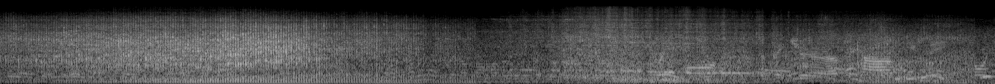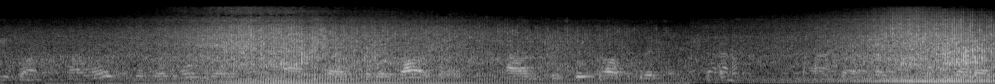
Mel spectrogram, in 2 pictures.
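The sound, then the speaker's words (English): The 9.2-liter four-cylinder engine of a 1903 Mercedes race car roars loudly and continuously as the car heads up a race course, its rough, throbbing note swelling and fading as it revs, surging strongest near the start, middle and end. “The next engine you hear running is going to be the sound of that 1903 Mercedes with its 9.2-liter four-cylinder heading up a race course.”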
